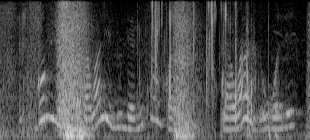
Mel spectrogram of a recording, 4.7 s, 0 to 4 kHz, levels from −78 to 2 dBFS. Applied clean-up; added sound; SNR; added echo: none; Dog; -3 dB; none.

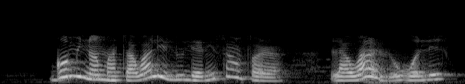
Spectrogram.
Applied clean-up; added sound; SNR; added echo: none; none; none; none.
